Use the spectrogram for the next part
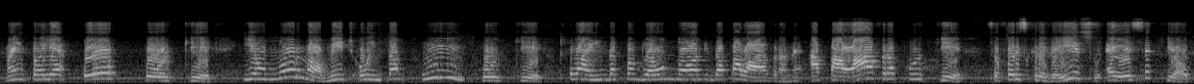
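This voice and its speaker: Woman, grammar teacher, animated pitch, faint hiss behind. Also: low-quality recording. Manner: patient, asks questions back, says "ok?" and "olha lá". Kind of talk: classroom explanation.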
